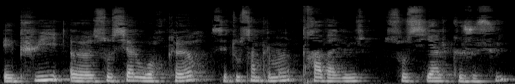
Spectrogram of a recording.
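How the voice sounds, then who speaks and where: A woman's voice: deep voice, unhurried, mellow. A middle-aged woman from France answers interview questions about her work, earnest and hesitant, with many filler sounds. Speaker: founder of a social work business.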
